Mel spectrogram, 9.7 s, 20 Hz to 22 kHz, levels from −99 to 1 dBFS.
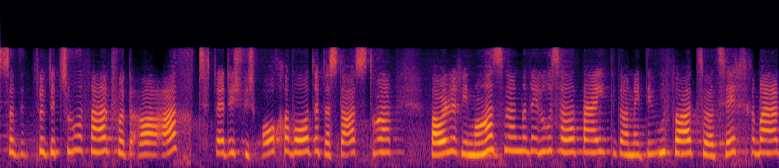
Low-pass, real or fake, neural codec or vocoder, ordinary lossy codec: none; fake; codec, 16 kHz, 0.5 kbps, X-Codec, HuBERT features, trained on general audio; none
